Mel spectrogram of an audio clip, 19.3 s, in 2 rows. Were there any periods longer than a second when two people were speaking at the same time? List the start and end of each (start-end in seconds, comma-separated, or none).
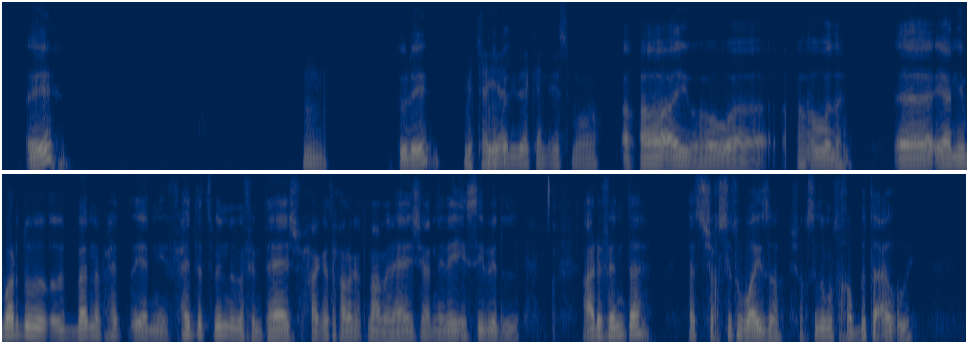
none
